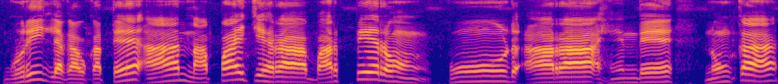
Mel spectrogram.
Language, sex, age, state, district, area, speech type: Santali, male, 30-45, Jharkhand, East Singhbhum, rural, spontaneous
